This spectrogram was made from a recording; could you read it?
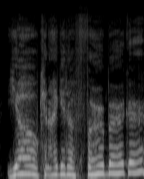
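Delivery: acted, all-out top-of-lungs yell, very high. Retelling a stranger standing behind them in a donut line, retelling a loud yell. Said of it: "at the top of his lungs, like as loud as he possibly could".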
